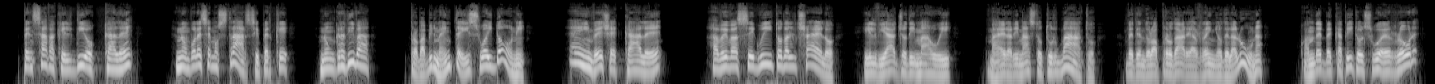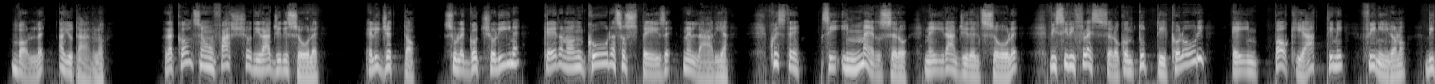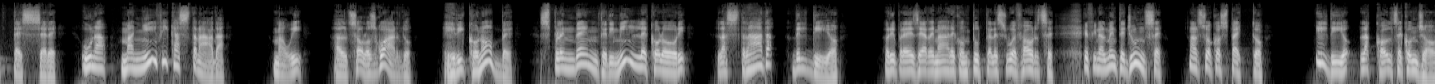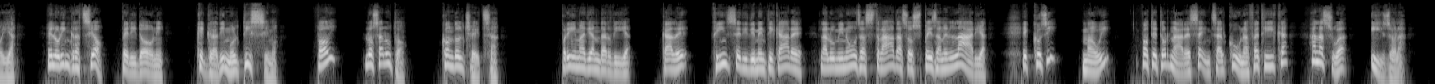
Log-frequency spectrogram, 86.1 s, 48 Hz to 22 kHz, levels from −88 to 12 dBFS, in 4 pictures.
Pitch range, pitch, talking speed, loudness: 120-180 Hz, 150 Hz, 110 wpm, -14 LUFS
